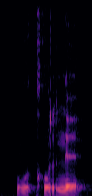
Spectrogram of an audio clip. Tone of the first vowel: low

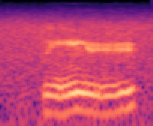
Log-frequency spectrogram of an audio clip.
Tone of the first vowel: rising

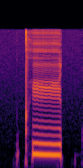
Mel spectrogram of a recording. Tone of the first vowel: high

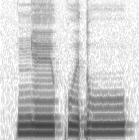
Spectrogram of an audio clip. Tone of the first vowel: low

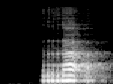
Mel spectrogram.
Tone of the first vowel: falling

